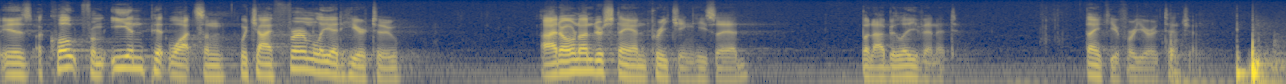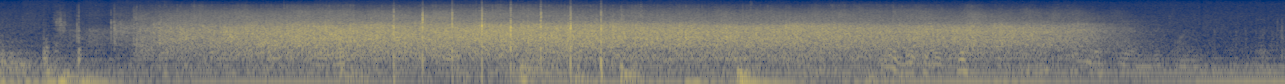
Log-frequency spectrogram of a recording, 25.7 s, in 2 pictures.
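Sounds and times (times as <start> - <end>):
speech: 0.0 - 4.1, 5.4 - 7.5, 8.6 - 9.6, 10.8 - 12.1
audience applause after a sermon: 13.8 - 24.3.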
